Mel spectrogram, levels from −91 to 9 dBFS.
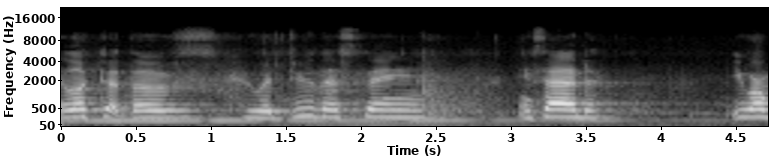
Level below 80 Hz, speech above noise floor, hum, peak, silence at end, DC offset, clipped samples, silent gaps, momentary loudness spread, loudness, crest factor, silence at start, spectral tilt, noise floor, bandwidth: -54 dBFS; 33 dB; none; 0 dBFS; 0 s; under 0.1%; under 0.1%; none; 22 LU; -18 LUFS; 18 dB; 0 s; -7 dB/octave; -51 dBFS; 10.5 kHz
